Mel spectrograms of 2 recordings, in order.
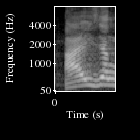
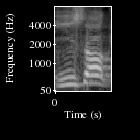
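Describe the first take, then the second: First: It begins with an 'eye' sound, three syllables. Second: It begins with an 'ee' sound, two syllables. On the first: "발음은 아이작이라고 읽어주고" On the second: "니네 이삭 토스트 할 때도 이걸 이삭을 쓰는데"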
